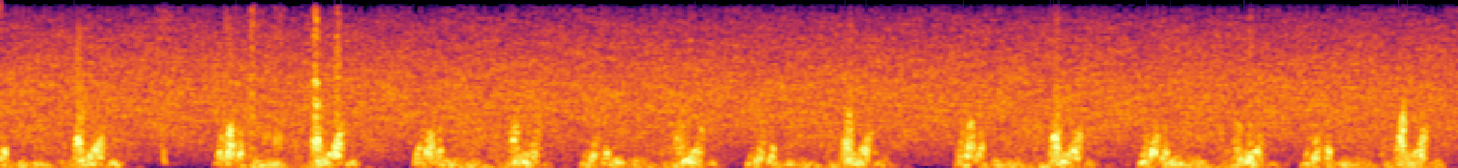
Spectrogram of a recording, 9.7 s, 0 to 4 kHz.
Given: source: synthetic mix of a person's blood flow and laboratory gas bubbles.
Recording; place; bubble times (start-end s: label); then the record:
Doppler ultrasound of blood flow; precordium
1.04-1.15 s: bubbles
1.47-1.90 s: bubbles
From the record:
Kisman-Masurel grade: 211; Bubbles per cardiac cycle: several, 3 to 8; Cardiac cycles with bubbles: 1 to 10%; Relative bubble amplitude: barely perceptible (0.100 to 0.250); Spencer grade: 1 (occasional bubble signal discernible with the cardiac motion signal, with majority of cardiac periods free of bubbles); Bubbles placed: only in the low amplitude regions of the cardiac cycle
